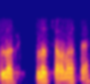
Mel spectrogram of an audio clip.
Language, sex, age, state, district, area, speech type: Tamil, male, 18-30, Tamil Nadu, Nagapattinam, rural, conversation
